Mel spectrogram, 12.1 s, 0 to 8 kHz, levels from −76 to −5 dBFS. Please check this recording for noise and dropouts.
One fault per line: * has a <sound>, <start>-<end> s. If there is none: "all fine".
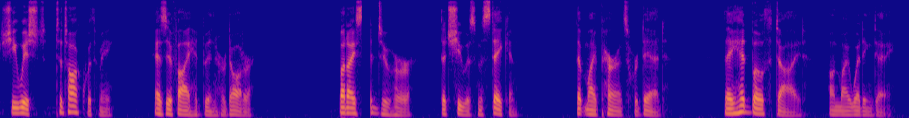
* has a dropout, 4.8-5.0 s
